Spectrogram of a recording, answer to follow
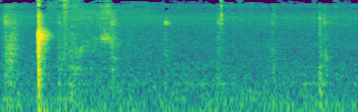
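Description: A plastic dish soap bottle and a glass soap dispenser being handled: one sharp click about half a second in, then only faint soft sounds as the soap is poured.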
